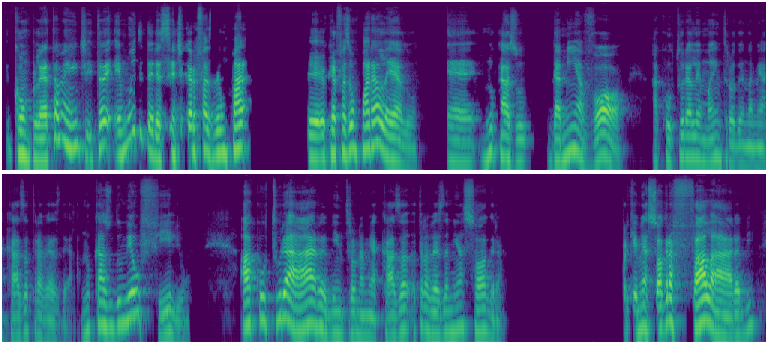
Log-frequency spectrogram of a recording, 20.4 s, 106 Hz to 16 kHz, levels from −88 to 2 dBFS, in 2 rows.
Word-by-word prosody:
Completamente. 170 - +1
Então 150 +9 -1
é 195 -7 +2
muito 270 - -4
interessante 165 - 0
eu - - -19
quero 195 -1 +4
fazer 185 -4 0
um 175 0 0
para 195 +4 +5 0.8
eu 150 -1 +4
quero 175 +3 +1
fazer 180 +2 +1
um 205 - +2
paralelo. 160 - +2 0.4
Eh, 125 -2 -5
no 175 +7 -7
caso 135 -5 -2 0.2
da 135 +1 -1
minha 175 +6 -4
avó, 135 +6 +1 0.3
a - - -12
cultura 140 +3 -6
alemã 135 -2 -6
entrou 140 -6 -9
dentro 115 -1 -11
da 110 - -8
minha 105 -1 -9
casa 115 +5 -8
através 105 -10 -11
dela. - - -21
No 145 +3 -10
caso 165 +1 -2
do 180 - -7
meu 225 +6 +1
filho, 130 - -11 0.7
a 175 +2 +4
cultura 210 +3 +1
árabe 155 -3 +2
entrou 130 0 -9
na 120 -1 -8
minha 115 -2 -8
casa 120 +6 -5
através 130 -6 -6
da 140 - -7
minha 150 +4 -8
sogra 140 - -6 1.6
porque - - -5
minha 160 +1 -1
sogra 170 +8 +3
fala 185 +2 +6
árabe, 125 +6 0
150 Hz, 155 wpm, -23 LUFS, 130-180 Hz, 1.6 s, fala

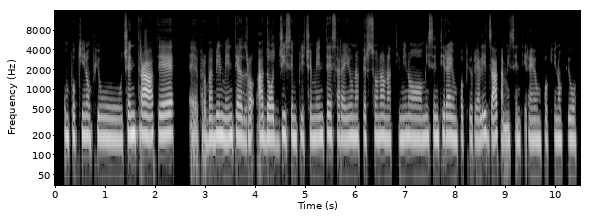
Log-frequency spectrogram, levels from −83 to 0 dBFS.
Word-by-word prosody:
un 195 - 0
pochino 195 +1 -1
più 180 -2 -1
centrate, 205 0 +4 0.3
ehm, - - -6
probabilmente 190 +2 +2
adro 180 -1 0
ad 190 0 0
oggi 185 0 +2
semplicemente 185 +1 -1
sarei 185 -1 -2
una 190 0 +1
persona 190 +1 -2
un 190 - +1
attimino, 180 0 -1
mi 185 +1 +1
sentirei 190 +1 0
un 180 -1 0
po' 185 - -6
più 180 - -8
realizzata, 180 +2 0
mi 85 0 -2
sentirei 170 - -5
un 170 0 0
pochino 175 +1 -4
più, 175 0 -4
185 Hz, 150 wpm, -23 LUFS, 180-195 Hz, 0.3 s, centrate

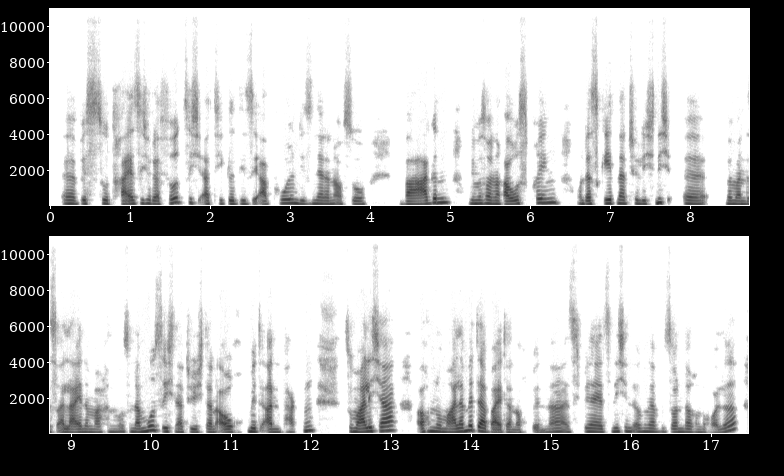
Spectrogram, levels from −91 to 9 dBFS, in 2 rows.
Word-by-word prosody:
äh, 185 -2 0
bis 185 +1 -5
zu 190 -2 -1
30 185 +3 -1
oder 180 -1 -1
40 235 -1 -3
Artikel, 175 -1 -2
die 175 +1 -5
sie 155 - -7
abholen. 205 +4 +1
Die 175 - -2
sind 175 +2 -6
ja 180 - +1
dann 175 0 -2
auch - - -5
so 165 -2 -6 0.4
Wagen, 180 +10 +3 0.2
die 185 - -2
muss 190 +1 +1
man 190 -2 +2
rausbringen. 205 +7 +1 0.2
Und 180 -1 -5
das 175 - 0
geht 200 +1 +4
natürlich 190 -1 -3
nicht, 235 - +1
äh, 180 -2 -1 0.3
wenn 175 -1 -1
man 170 -1 0
das 160 - -7
alleine 165 +1 +1
machen 160 +1 -5
muss. 180 +2 -7
Und 175 - -1
da 170 - +3
muss 245 +4 +4
ich 190 -1 0
natürlich 160 -1 -4
dann 160 -1 -2
auch 155 -4 +1
mit 185 -3 +2
anpacken, 160 +9 -1 0.3
zumal 180 0 +5
ich 210 +2 +2
ja 235 +3 +6 0.3
auch 175 +2 +1
'n - - +5
normaler 180 0 +4
Mitarbeiter 205 - +4
noch 140 0 -8
bin. - - -8
Ne, 160 - -5
also, 165 - -6
ich - - -24
bin 190 -1 0
ja 185 - +4
jetzt 170 +2 -2
nicht 190 +2 -1
in 190 - -1
irgend 185 0 -2
'ner 180 - +1
besonderen 170 -2 -4
Rolle, 210 - -2
180 Hz, 215 wpm, -24 LUFS, 165-200 Hz, 0.4 s, ja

